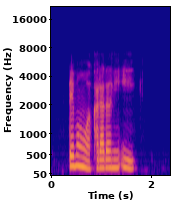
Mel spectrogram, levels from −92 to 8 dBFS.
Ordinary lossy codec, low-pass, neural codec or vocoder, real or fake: AAC, 48 kbps; 7.2 kHz; codec, 16 kHz, 4 kbps, X-Codec, HuBERT features, trained on LibriSpeech; fake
